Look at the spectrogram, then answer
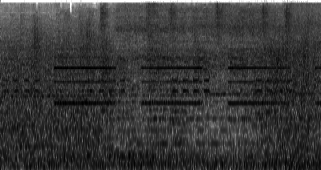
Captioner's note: alarm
